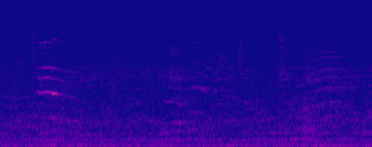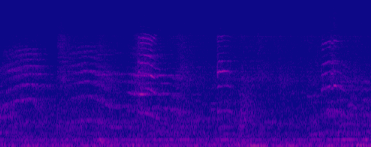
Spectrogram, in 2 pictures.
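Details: Pet cat meowing repeatedly across ten seconds, a string of short arched cries of varying pitch, some drawn out, with a constant low background hum.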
